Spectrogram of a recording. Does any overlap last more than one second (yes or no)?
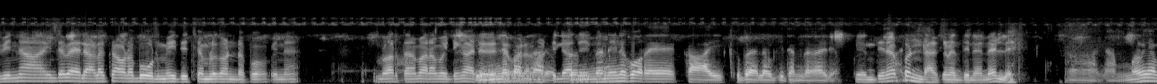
yes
